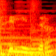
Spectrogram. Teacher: En la palabra cilindro, ¿el acento en qué sílaba está? Correcto, el acento está en la sílaba lin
